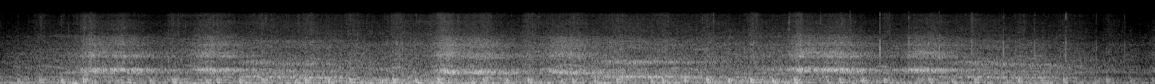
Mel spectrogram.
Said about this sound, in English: After the final whistle of a recent home win, the chants started to ring out from Utrecht fans.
